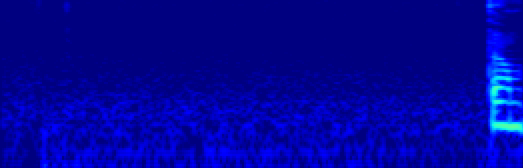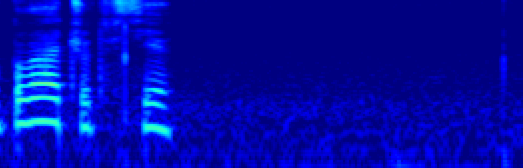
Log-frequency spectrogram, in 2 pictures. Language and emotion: Russian, neutral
